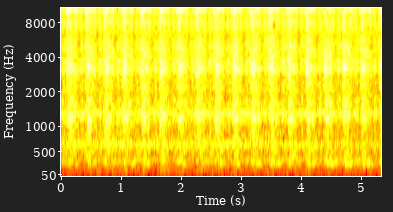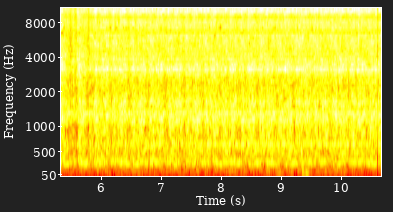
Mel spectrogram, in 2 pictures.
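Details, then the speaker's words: Boring out a bore on a KASTO EBS 400 power hacksaw clamping vice jaw during rebuild: the hole is out of round, so the tool cuts only on opposite sides, a steady scraping rasp pulsing about three times a second. "That hole's a bit, it's not round, so it's just cutting a bit on this side and a bit on the opposite side."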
